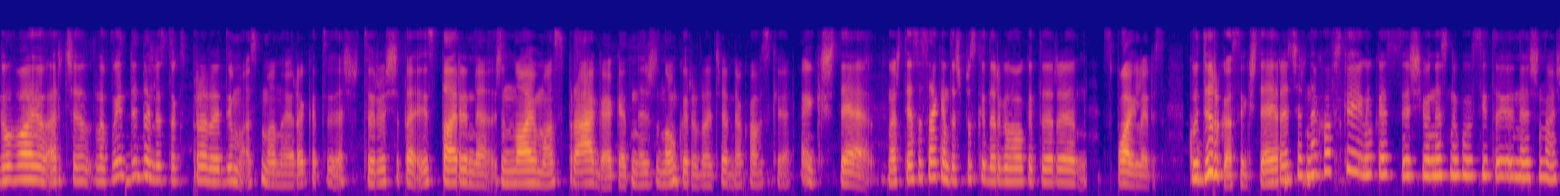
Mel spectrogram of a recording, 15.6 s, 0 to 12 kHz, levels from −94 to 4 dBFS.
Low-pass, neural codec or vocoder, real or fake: 7.2 kHz; none; real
